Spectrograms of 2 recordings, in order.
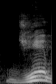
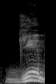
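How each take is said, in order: First: The letter is said as 'j' joined to 'y'. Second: The letter is not said as 'j' plus 'y'. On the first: The speaker calls it right. "इसको ज्य बोला जाता है। ये अर्थात जे और ये मिलकर के ज्य बोला जाता है" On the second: The speaker calls it wrong. "बहुत से लोग हैं जिनको ये उच्चारण करते समय इसको हम ज्ञ बोलते हैं, जबकि ये ज्ञ नहीं है"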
